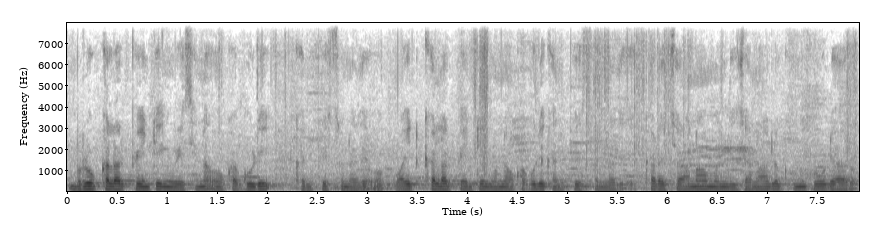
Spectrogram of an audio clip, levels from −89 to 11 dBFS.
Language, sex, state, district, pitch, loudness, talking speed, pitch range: Telugu, male, Andhra Pradesh, Sri Satya Sai, 125 Hz, -21 LUFS, 150 wpm, 120-130 Hz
